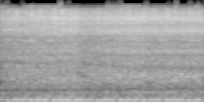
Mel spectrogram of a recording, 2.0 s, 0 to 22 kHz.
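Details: 1931 Ford 5W coupe hot rod, 289/302 Ford V8, C4 automatic, started instantly, cold not warmed up: deep even V8 burble at steady idle, no lifter ticking or tapping, no smoke; normal cold idle.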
